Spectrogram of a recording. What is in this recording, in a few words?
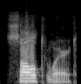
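"saltwort", American English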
